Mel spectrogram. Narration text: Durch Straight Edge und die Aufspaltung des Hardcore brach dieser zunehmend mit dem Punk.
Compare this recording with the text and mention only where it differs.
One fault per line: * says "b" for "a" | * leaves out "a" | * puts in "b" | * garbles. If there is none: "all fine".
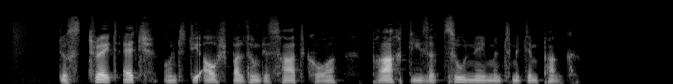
all fine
